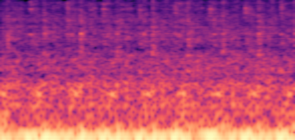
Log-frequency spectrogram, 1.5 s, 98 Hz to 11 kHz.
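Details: 1972 Chevy El Camino V8, flood-damaged, HEI distributor and used carburetor, after adding carburetor base bolts to fix vacuum leak and readjusting choke: steady even idle, no stumbling or misfire.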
